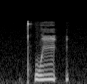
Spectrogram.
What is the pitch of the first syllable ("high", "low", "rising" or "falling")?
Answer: falling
